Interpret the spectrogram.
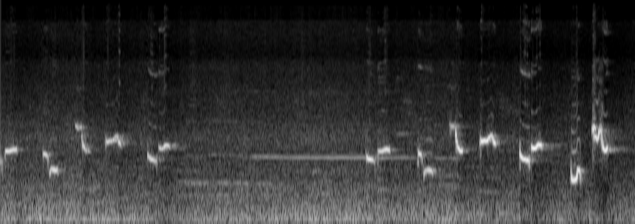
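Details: Straw-headed bulbul song, used as training material for other songbirds: short, liquid whistled phrases that swoop up and down in quick bursts. One long, steady, thin tone runs through the middle, over a low background hum.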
